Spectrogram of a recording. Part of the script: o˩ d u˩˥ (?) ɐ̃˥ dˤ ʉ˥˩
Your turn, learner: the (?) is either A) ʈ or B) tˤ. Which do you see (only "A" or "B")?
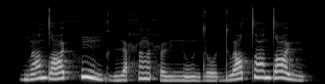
B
